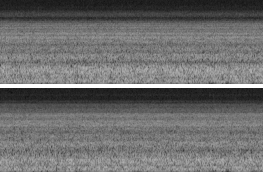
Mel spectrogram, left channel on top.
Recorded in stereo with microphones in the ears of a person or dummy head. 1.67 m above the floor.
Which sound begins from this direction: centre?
Running water, at 0.0 s.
